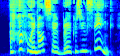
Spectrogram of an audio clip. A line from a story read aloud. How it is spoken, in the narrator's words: Betty said, laughing to Constance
